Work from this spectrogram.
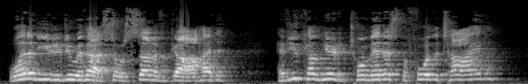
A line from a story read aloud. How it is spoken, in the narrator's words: they cried out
